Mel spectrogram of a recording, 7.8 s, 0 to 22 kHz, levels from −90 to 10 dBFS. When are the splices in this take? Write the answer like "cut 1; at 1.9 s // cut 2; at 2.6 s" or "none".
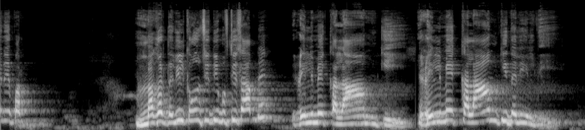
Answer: cut 1; at 5.4 s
